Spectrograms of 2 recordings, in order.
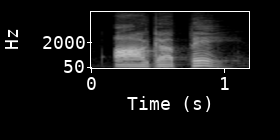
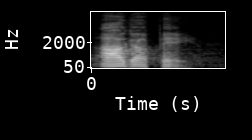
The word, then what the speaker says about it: agape: Agape. Repeat after me. Agape.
